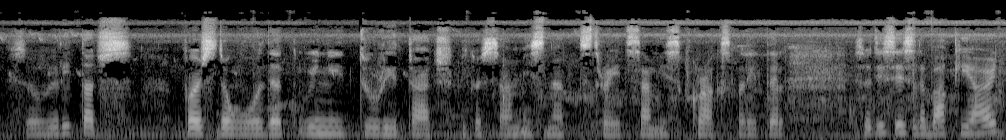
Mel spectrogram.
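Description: Someone speaks at a very slow pace in a somewhat breathy, monotone voice with flat intonation, over noticeable background noise. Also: woman. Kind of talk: casual vlog chat. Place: garden. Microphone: phone near.

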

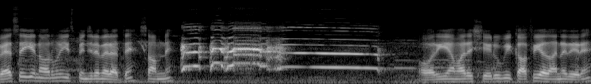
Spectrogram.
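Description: Faint background noise sits behind a man's medium-pitched voice. His tone is bright and sharp, with ordinary pitch variation. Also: moderate pace.

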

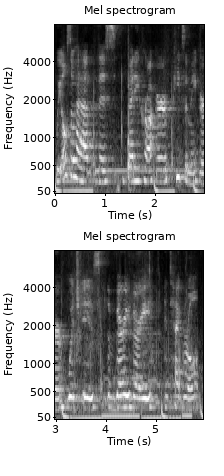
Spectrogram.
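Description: Clear music plays behind a woman as she talks. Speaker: vlogger. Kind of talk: casual vlog chat. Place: kitchen. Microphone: phone near.

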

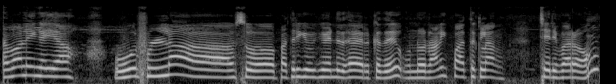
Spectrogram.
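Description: Using a cartoonish character voice, a woman speaks at an extremely high pitch and a moderate pace, with fairly even intonation, very even loudness and clear background noise. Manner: polite, measured.

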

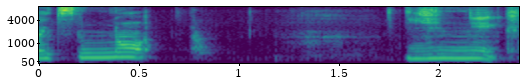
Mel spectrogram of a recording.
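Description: Her voice is fairly low in pitch and somewhat breathy, with ordinary pitch variation. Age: 40s. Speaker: YouTuber, perfume reviewer. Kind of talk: product unboxing and review. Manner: animated. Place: home room. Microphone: phone near.

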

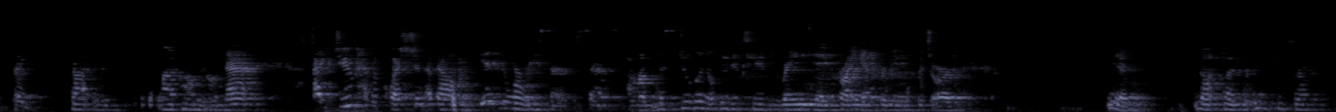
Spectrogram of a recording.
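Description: In a room with audible echo, a woman talks at a moderate pace with long, frequent pauses and big swings in loudness. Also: ordinary pitch variation. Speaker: school board member. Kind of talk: board meeting discussion. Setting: video call. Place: meeting room.

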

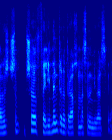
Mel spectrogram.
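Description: Pitch varies in an ordinary way over a quiet background. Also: man. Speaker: panelist, writer and activist; panelist. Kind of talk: panel discussion. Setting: auditorium panel with audience and interpreters. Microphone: podium.

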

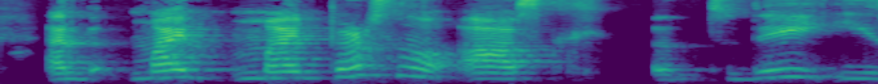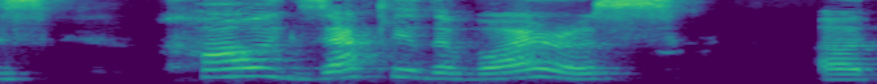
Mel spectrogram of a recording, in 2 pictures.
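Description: A woman speaks very slowly with a Russian accent against a quiet background. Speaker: event moderator. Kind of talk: Q&A moderation. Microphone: video call.

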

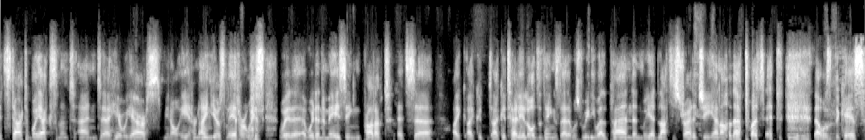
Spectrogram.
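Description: A man with a Cork accent talks over a quiet background. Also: dry sound with no echo. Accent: Irish (Cork). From Ireland, County Cork (Mitchellstown); County Cork, Ireland. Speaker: master distiller; guest. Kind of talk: casual interview chat. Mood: warm, enthusiastic. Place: home room. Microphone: video call.

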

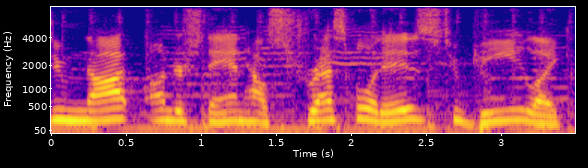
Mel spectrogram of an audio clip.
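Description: Clear background music behind a man talking. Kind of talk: casual stream talk. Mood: reflective, relieved. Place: studio. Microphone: studio mic.

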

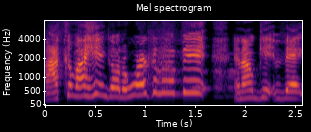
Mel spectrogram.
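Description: A woman's voice with big pitch swings, in a dry, close sound with no echo.

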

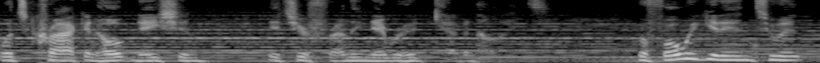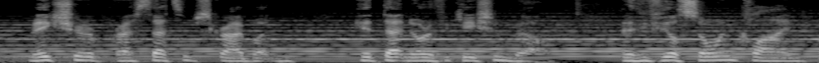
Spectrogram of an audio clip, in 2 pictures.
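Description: Clear music plays in the background while a man speaks with ordinary pitch variation. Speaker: mental health storyteller. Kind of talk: personal story vlog. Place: garden.

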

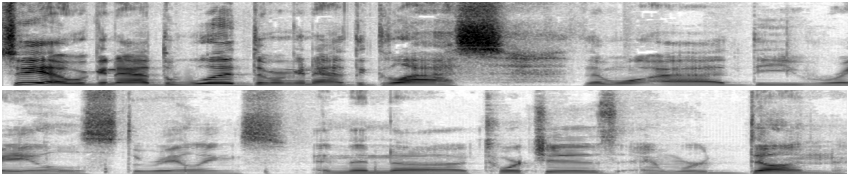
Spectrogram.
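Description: In a normal speaking voice, a man talks at a fairly high pitch and a fairly slow pace, with ordinary pitch variation and big swings in loudness. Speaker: gaming YouTuber. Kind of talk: casual let's play commentary. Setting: home recording, gameplay voiceover. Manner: casual, filler-heavy, profane.

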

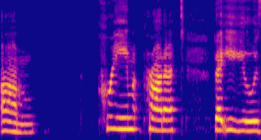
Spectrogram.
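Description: A woman speaks at a very slow pace. Her voice is fairly high and fairly bright, with ordinary pitch variation.

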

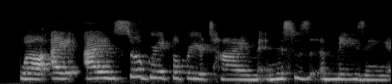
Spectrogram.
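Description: A woman speaks at a moderate pace with a high pitch and fairly even intonation. Audible room echo is present. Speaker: interviewer and school host; school interviewer host. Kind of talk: interview. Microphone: video call.

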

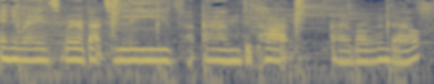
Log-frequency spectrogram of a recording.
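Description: There is faint music in the background. Over it, a woman talks fairly slowly. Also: dry sound with no echo. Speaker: vlogger. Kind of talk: casual vlog chat. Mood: relaxed, content. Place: car. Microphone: phone near.

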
